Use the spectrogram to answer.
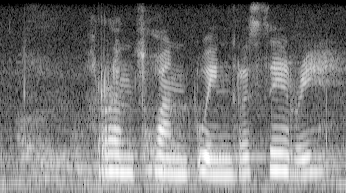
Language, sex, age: Southern Sotho, female, 35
